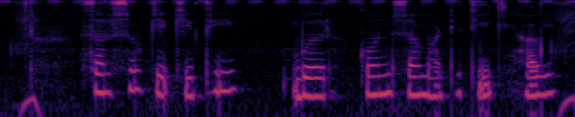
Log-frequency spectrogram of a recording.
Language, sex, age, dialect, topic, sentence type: Chhattisgarhi, female, 31-35, Northern/Bhandar, agriculture, question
